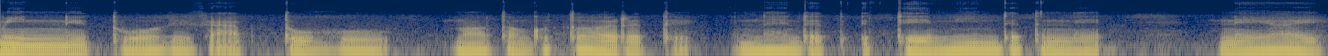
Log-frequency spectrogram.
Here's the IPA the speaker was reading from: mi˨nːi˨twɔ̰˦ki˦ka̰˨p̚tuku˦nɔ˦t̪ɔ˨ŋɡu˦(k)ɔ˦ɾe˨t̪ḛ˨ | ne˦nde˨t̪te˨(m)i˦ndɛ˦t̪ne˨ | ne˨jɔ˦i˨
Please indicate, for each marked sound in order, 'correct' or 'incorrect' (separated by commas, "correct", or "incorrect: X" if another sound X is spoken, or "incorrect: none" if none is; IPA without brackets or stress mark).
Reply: incorrect: t, correct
